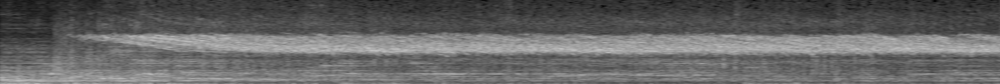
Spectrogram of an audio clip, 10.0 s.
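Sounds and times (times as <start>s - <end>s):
faint music: 0.0s - 10.0s
fountain fireworks hissing: 0.8s - 10.0s.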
